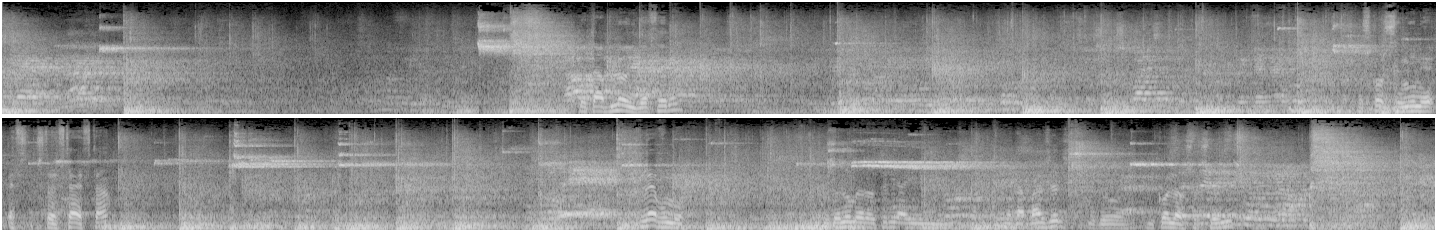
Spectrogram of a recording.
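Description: Sneakers squeak sharply on a wooden court in an echoing gym.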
